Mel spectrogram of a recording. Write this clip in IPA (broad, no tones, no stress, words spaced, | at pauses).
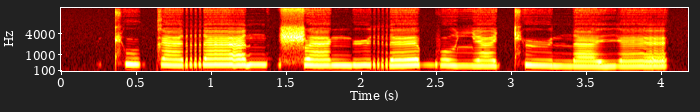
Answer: cʰukæræn | ʂæŋ yrɛ boʎæcʰʉ næ jɛ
